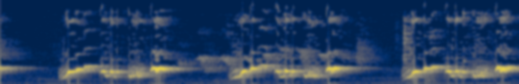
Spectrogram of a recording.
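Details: White-rumped shama singing its typical song: rich whistled phrases rising from low notes to a sustained high whistle, repeated in three bursts about two seconds apart with short pauses between.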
